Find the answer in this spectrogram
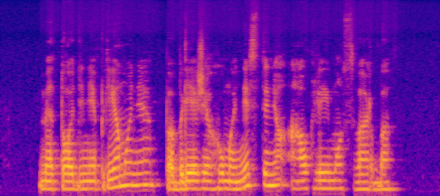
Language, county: Lithuanian, Utena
